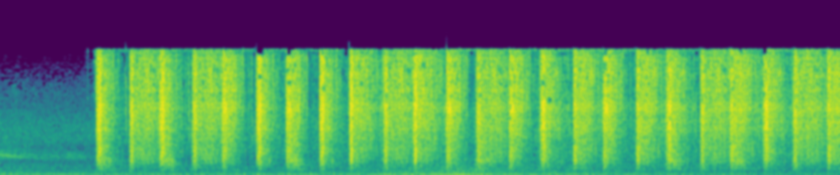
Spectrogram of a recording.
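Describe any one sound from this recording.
Quick footsteps run through grass.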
